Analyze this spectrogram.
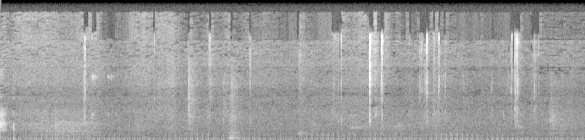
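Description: A Maine Coon kitten purrs in a low, steady, rumbling drone with soft pulsing breaths.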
